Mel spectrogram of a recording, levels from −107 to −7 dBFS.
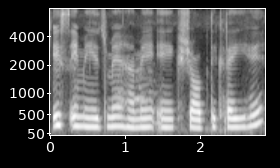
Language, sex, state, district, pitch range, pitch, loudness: Hindi, female, Madhya Pradesh, Bhopal, 200-225 Hz, 210 Hz, -15 LUFS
